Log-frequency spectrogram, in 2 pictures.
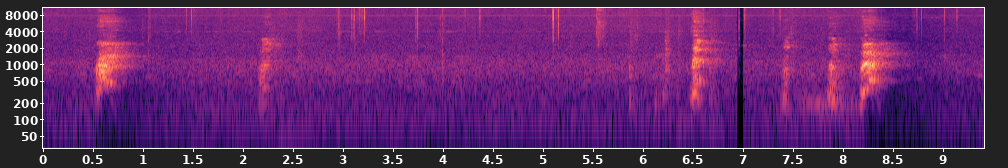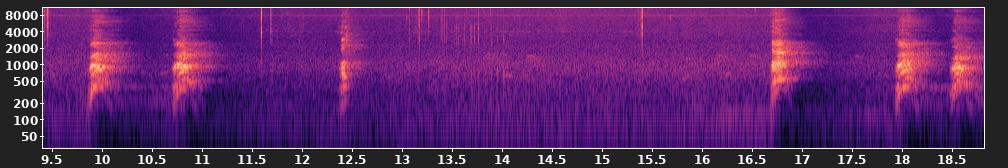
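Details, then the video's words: Rhodesian Ridgeback dog barking in scattered bursts, single deep barks and short doubles with irregular pauses of one to four seconds between them, over a quiet background. "Rhodesian Ridgeback dog barking"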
